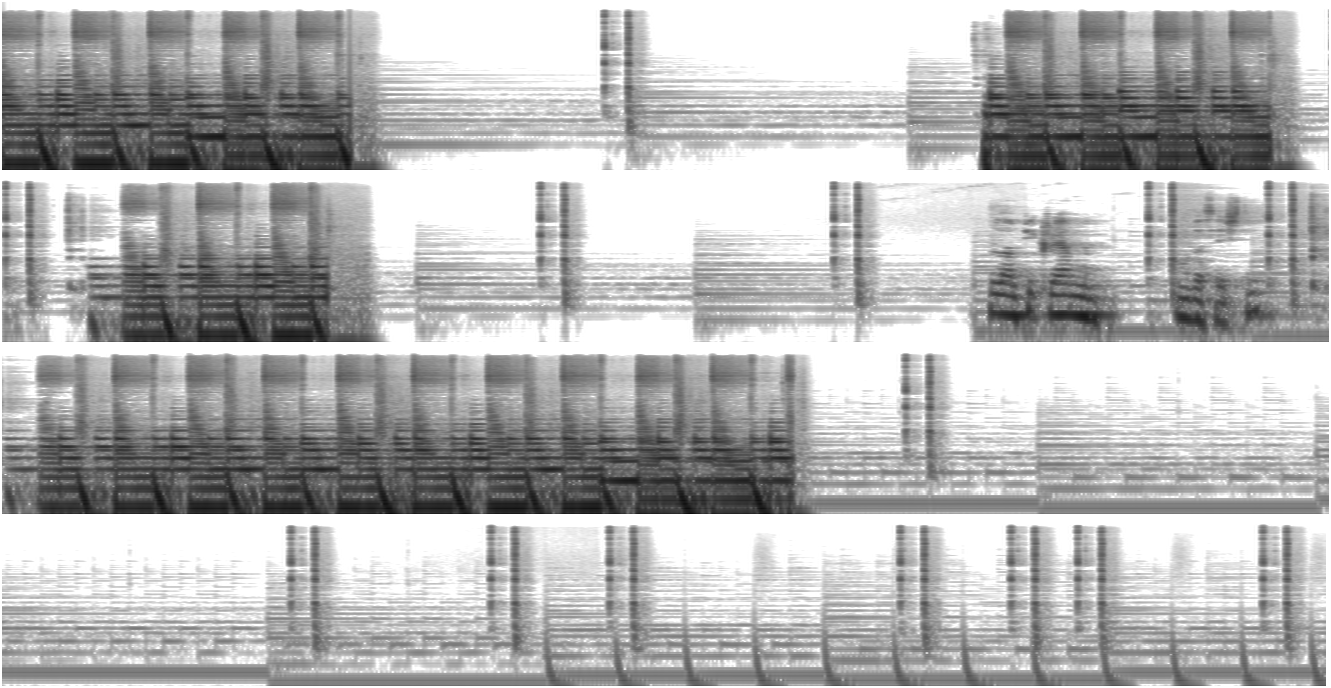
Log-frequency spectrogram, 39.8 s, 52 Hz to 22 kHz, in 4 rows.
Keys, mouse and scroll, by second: 2.7 space, 4.6-7.4 drag, 7.4 space, 9.6 space, 10.1 click, 10.5 space, 12.4 space, 16.2-19.9 drag, 19.9 space, 25.9 space, 26.8-36.7 drag.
